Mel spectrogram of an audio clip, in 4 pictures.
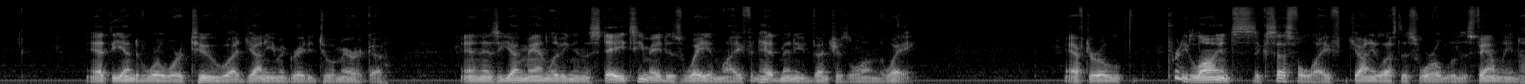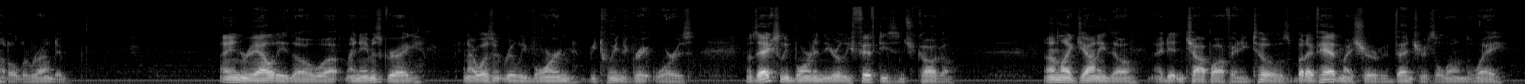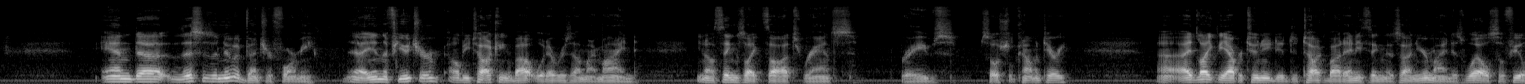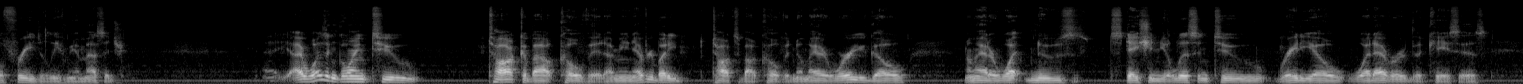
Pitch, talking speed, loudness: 95 Hz, 180 wpm, -25 LUFS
